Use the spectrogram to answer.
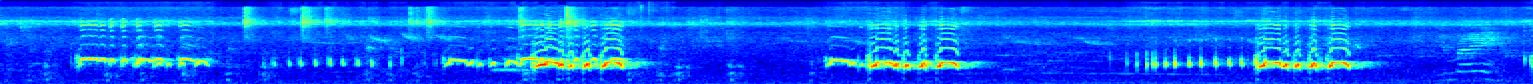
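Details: Zebra dove of local stock with a big voice, cooing in rolling, bubbly phrases, each a soft trill then a stronger warbled burst, repeated roughly every two and a half seconds; faint low murmur beneath.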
